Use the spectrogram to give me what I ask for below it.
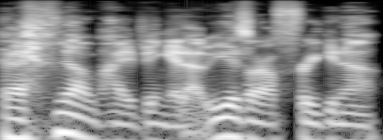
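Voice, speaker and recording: A man hosting a business podcast, talking casually to his community with a slightly hoarse voice and lots of fillers and asides. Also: low voice, very fast, no room sound, studio quality. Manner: energetic, chatty, many fillers and asides. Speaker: podcast host and business coach. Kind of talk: casual talk to a community call.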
